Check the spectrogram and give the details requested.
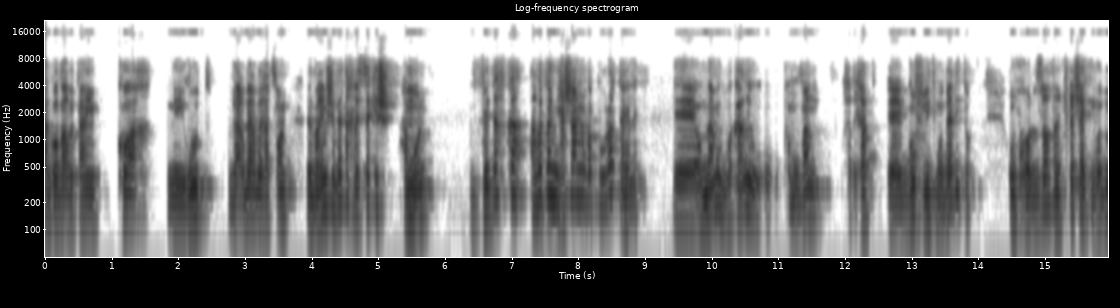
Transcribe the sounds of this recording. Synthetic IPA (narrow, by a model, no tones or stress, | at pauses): haɡo̞vaʁbe̞paːmim | kʰo̞aχ | me̞iʁut | veaʁbeaʁbe̞ʁat͡so̞nled̪vaʁimʃe̞be̞t̪aχlesekjeʃ | hamo̞n | ve̞dafkaːʁbe̞paːmimniχʃalnubapeulo̞tae̞le̞ | eo̞mnamubakaʁiukamuvan | χat̪iχat | ɡufleit̪mo̞de̞d̪ito̞ | ubeχo̞lzo̞taniχo̥ʃevʃeaitmodu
